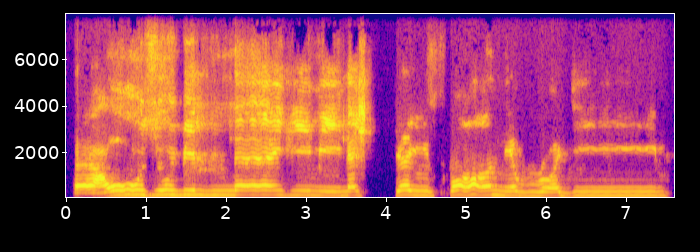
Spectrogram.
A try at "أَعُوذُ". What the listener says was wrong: Ya, jangan zu. A'udzu.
